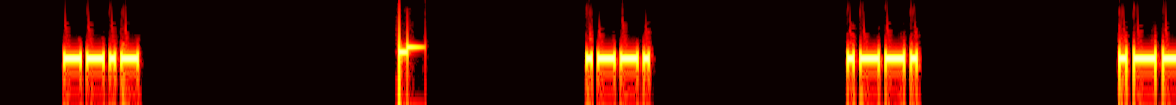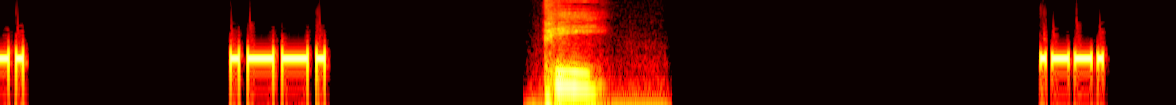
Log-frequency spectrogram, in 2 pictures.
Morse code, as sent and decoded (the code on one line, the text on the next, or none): --.- / .--. .--. .--. .--. / .--.
Q PPPP P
